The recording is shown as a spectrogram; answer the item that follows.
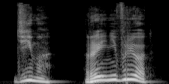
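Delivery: very high, loud shout with voice cracking. A girl shouts to a swordsman in the middle of a chase, voice breaking. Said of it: "срывающимся голосом крикнула Маша".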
